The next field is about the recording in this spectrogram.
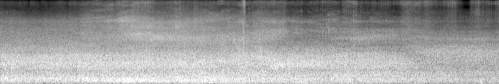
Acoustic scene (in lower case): street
